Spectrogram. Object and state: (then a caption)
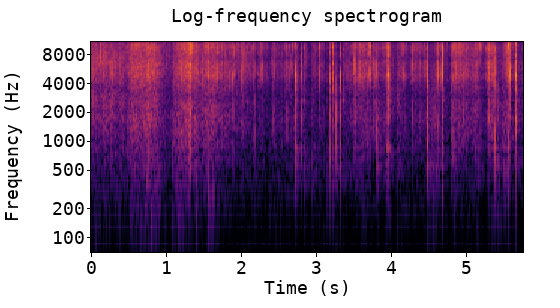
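Plastic bubble wrap being crushed and popped. A small wad of clear plastic bubble wrap is crushed in the fist, giving a dense, bright crinkling for the first few seconds. It is then pinched between both thumbs to pop the bubbles, producing a rapid series of sharp, dry pops over the continuing crackle.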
